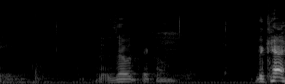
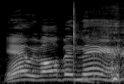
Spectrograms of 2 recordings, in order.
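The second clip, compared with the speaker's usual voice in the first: laughing through a glib reply; loud laughing quip, higher; sarcastic reply through laughter; 8 semitones higher, 5 dB louder than usual. Retold or imitated. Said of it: "and my response was".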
